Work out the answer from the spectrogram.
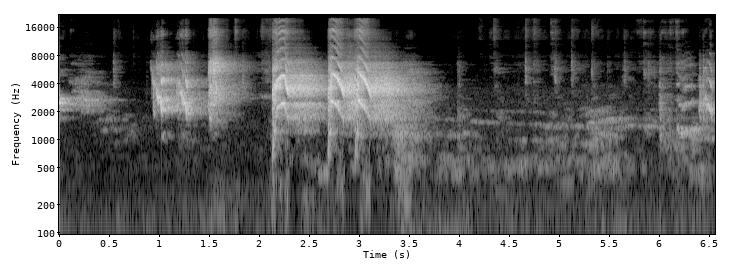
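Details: Pair of caged ringneck parakeets talking to each other in Urdu or Hindi. Rapid scratchy chattering syllables and two loud ringing squawks, then quieter low chatter fading toward the end.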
